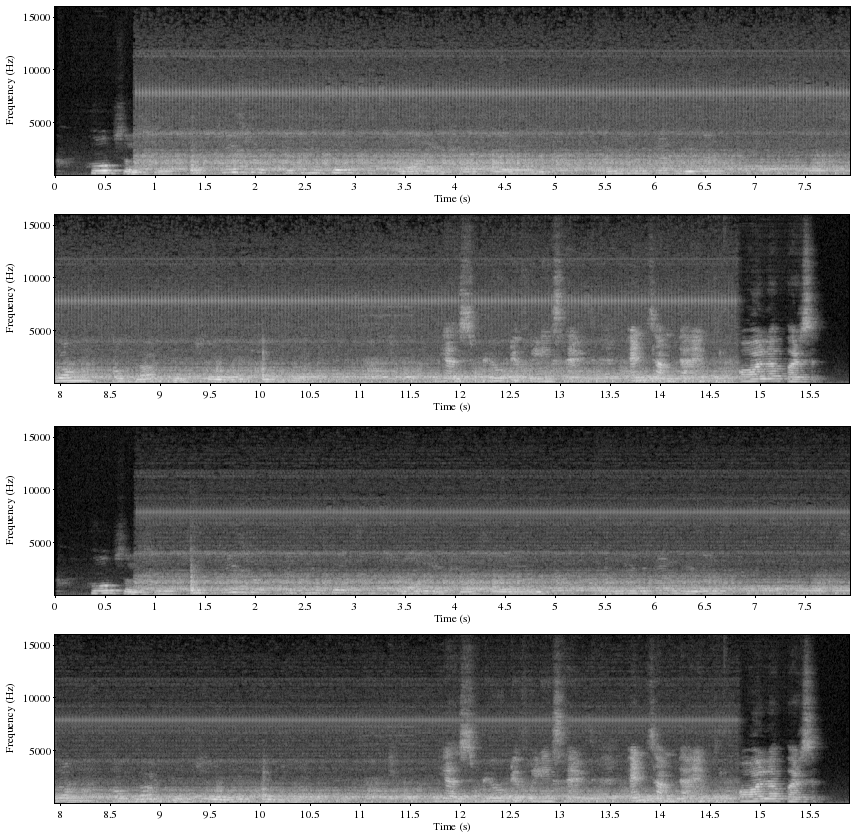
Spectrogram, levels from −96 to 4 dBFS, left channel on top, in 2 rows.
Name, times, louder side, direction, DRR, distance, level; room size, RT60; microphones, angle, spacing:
voice 1, 0.4-1.2 1.7-4.9 5.4-6.8 7.9-10.5, left 3 dB, 50° left, -3 dB, 1.4 m, -22 dB
sound 1, 0.8-14.8, left 1 dB, 70° left, 0.9 m, -23 dB
sound 2, 1.3-14.8, right 2 dB, 40° right, 1.1 m, -36 dB
voice 2, 11.8-15.5, left 1 dB, 15° left, -3 dB, 1.7 m, -23 dB
4.2 x 3.0 x 2.7 m, 0.34 s
head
